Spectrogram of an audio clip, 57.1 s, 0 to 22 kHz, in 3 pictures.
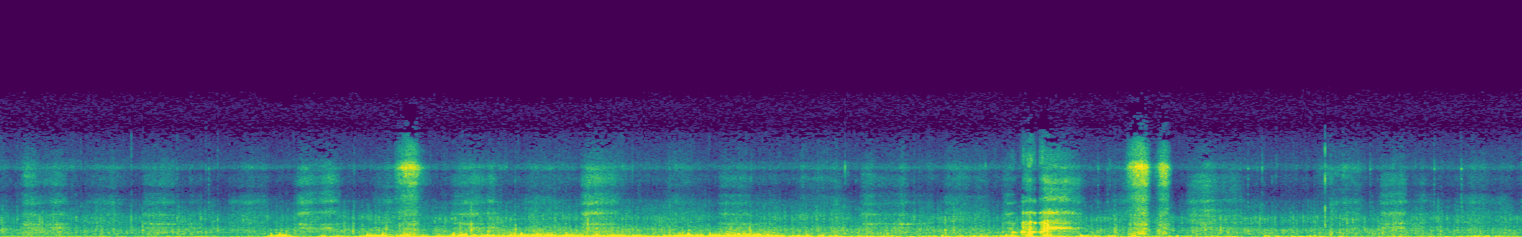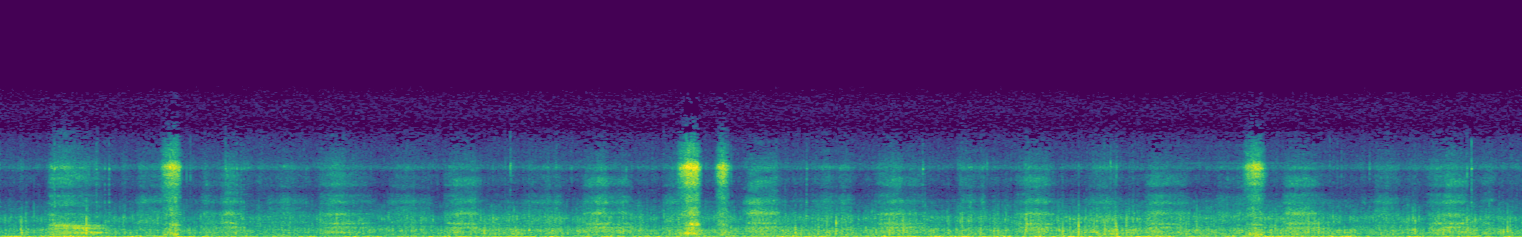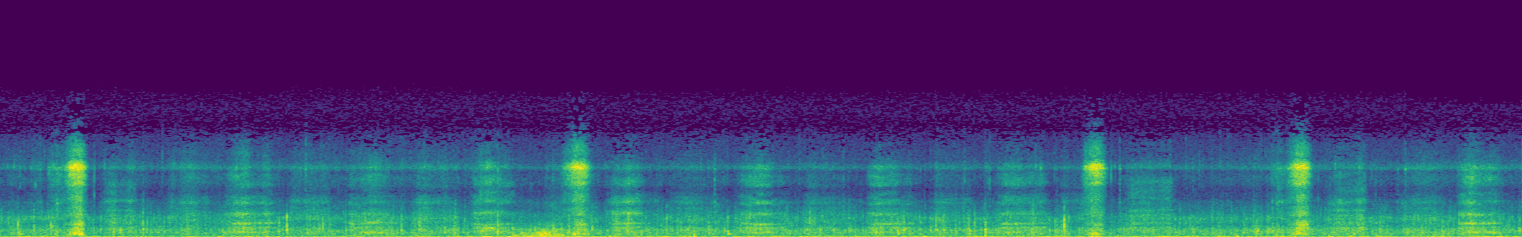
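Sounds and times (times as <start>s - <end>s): person breathing hard: 0.0s - 16.0s, 16.6s - 57.0s
wind rumbling on microphone: 0.0s - 57.0s.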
